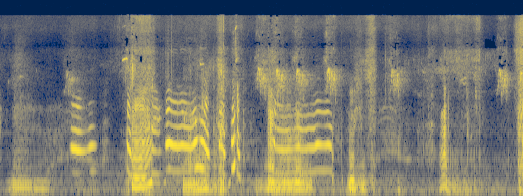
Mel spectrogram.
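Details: Puppies kept behind a fence after an attempted theft give high, wavering whimpers and whines, rising and falling in short bursts, with some human voices mixed in.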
